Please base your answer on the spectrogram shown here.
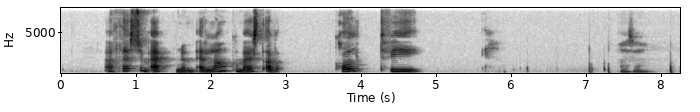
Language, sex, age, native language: Icelandic, female, 40-49, Icelandic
